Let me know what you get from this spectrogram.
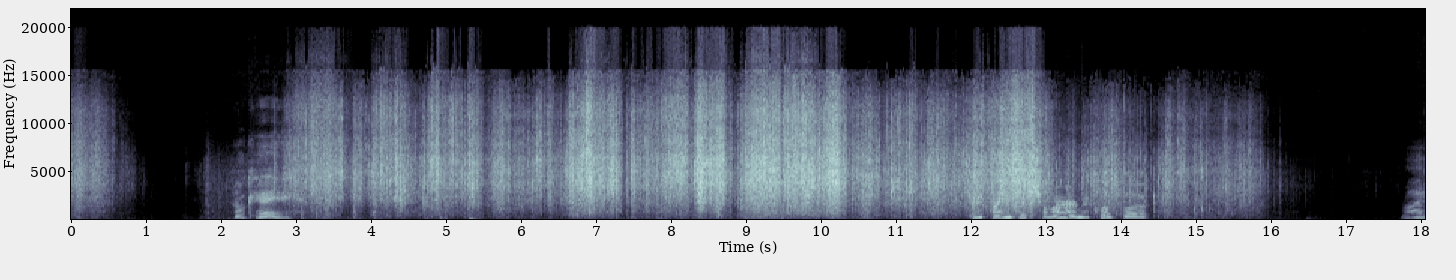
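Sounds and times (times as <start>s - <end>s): packaging crinkling and rustling: 0.0s - 1.0s, 1.6s - 16.6s.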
